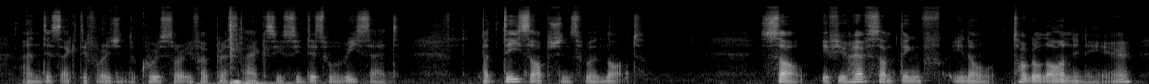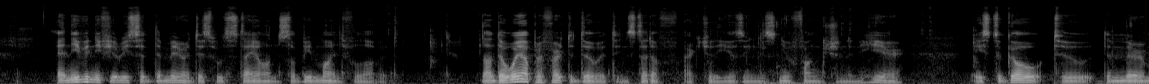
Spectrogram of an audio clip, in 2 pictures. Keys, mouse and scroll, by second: 0.1 click, 4.8 click, 15.5 shift+middle click, 15.5 scroll down 2, 15.9 middle click, 19.1 alt+x, 19.9 click, 21.3 middle click, 22.6 ctrl+`.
